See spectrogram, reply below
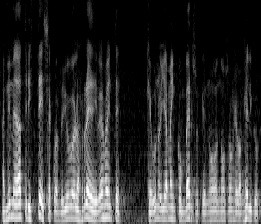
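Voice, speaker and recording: A man preaching a sermon as pastor, building to shouted emphasis and rhetorical questions. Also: mid-range voice, steady tone, a little fast.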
